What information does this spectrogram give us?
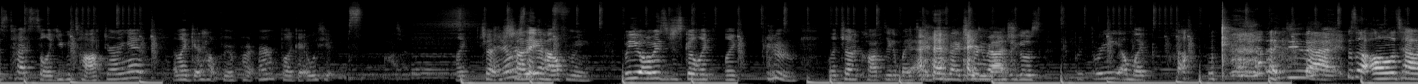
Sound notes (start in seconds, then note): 3.7 mumbled whispering; 7.6 clears throat; 11.6 laughing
